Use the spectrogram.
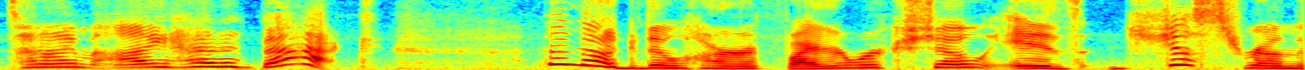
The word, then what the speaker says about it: Naganohara: They say Naganohara, but it's like... because the way it's... Japanese is round mouth and whatnot, it's supposedly like Naganohara.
